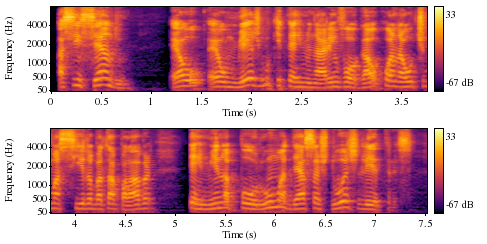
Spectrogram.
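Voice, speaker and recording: A man's voice: on the high side, normal speed, fairly bright tone. A man teaching a lesson, explaining step by step and often checking in with the class. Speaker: Hebrew teacher. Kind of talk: classroom lecture.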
